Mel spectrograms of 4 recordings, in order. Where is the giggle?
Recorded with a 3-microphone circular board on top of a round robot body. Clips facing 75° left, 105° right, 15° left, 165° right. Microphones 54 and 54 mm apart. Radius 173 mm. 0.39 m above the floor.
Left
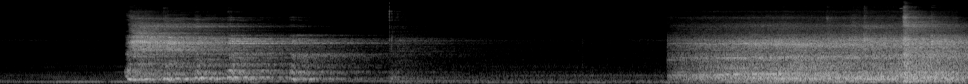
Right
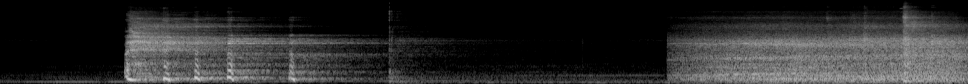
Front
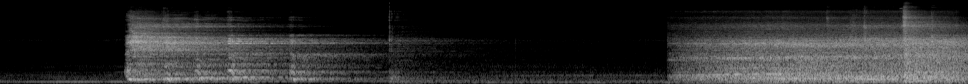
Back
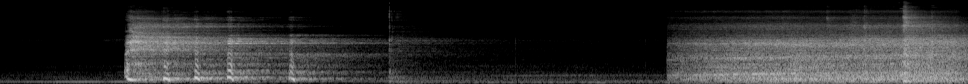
125° right, 0.6 m.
